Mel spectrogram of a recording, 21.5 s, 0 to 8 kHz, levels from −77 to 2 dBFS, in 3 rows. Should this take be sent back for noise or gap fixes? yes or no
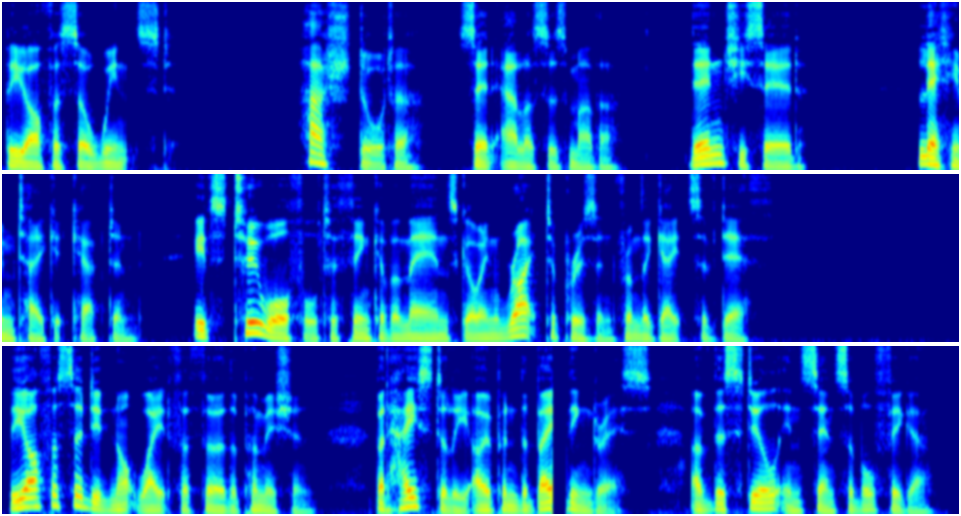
yes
